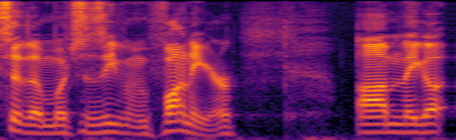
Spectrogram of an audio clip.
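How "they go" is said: normal talking voice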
